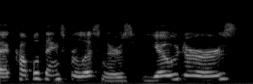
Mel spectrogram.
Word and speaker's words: Yoder: couple things for listeners yoders y o d r correct yes not Yoda don't get too excited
